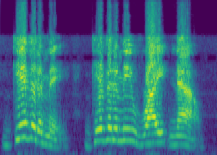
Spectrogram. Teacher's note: the only big change comes from the t's being pronounced as D's and this happens because the T's fall between two vowel sounds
